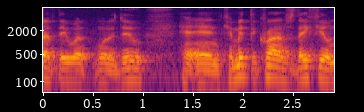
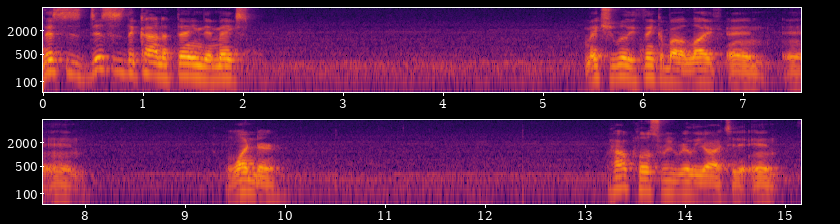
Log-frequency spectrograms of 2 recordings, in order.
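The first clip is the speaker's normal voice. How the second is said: fighting back tears. Speaker, moved by events not directly about them: holding back tears. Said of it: "I'm trying right now so hard not not to cry".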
